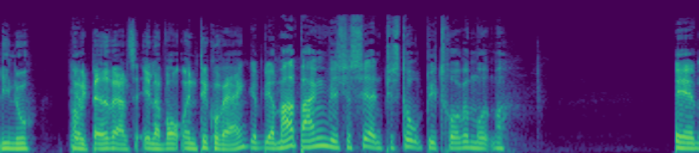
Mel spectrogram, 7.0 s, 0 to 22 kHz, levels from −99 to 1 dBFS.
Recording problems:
abrupt cut into speech; at the start and the end

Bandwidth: 14.5 kHz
